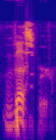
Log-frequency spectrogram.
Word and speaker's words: VSEPR: of molecules is pronounced Vesper it doesn't look like Vesper but it is trust me VSEPR valence shell electron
